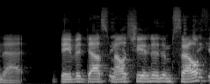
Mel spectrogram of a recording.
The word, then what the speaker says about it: Dastmalchian: let me just ignorantly say I'm going to pronounce it David D malan now I don't know if that's correct that's not it the hell was that kind like oh you're just playing ads yeah David dust malan there you go who is actually saying that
